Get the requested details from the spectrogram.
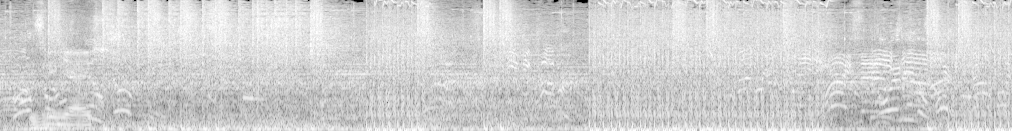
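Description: Guns fire in rapid bursts, echoing in an enclosed space.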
